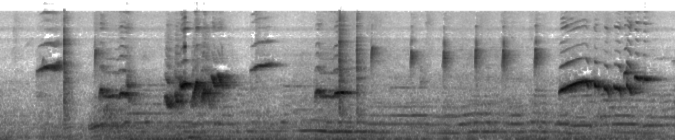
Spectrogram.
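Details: Medan white-rumped shama singing a 'ngeplong' combination song for training young birds: softer whistled notes and warbled phrases with scattered sharp clicks, ending in a louder rising slurred whistle, over a steady hum.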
